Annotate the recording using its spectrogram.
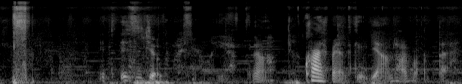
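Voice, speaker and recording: Music plays in the background as a woman whispers at a fairly quick pace, her loudness swinging widely. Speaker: video creator doing voice acting.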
